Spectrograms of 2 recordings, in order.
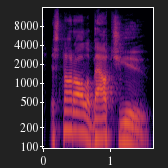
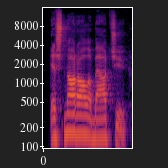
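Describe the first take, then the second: First: All leaned on, falling away after it; stress on ALL. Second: Not punched, falling through the line; stress on NOT. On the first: To a listener who thinks only of themselves, stress on all. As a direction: hit the word all and let the rest drop. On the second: Repeating it to the listener, stress on not. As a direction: hit the word not and let the rest drop. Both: Shown as a demonstration.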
